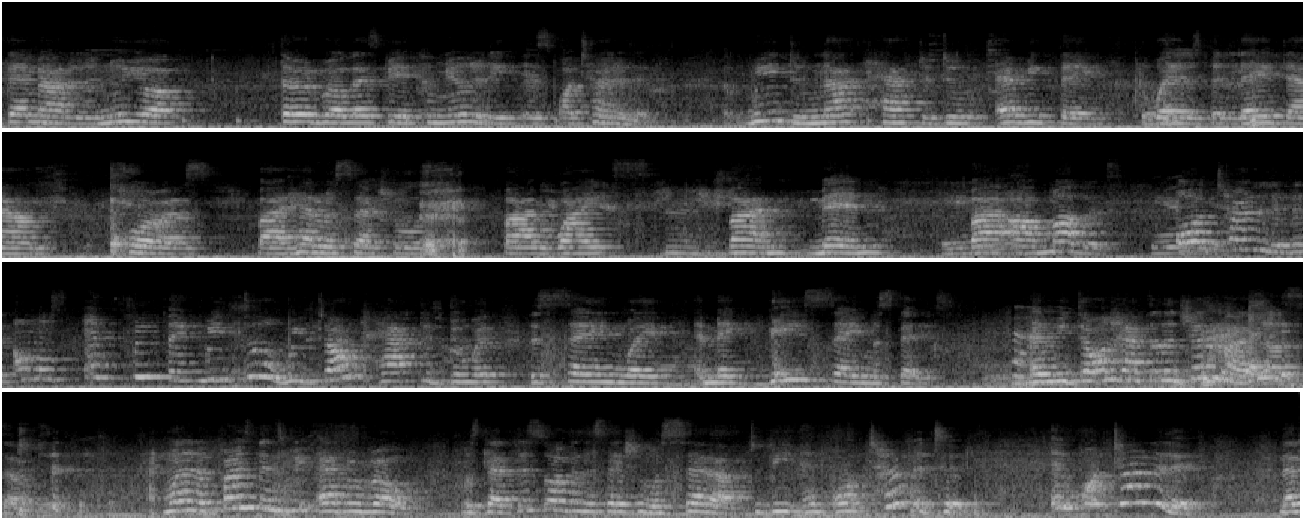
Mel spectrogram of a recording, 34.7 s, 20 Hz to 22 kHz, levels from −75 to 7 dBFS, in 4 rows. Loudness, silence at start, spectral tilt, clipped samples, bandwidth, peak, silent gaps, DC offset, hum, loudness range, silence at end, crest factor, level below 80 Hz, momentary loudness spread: -23 LUFS; 0 s; -7 dB/octave; under 0.1%; 16 kHz; -8 dBFS; none; under 0.1%; none; 4 LU; 0 s; 14 dB; -34 dBFS; 11 LU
